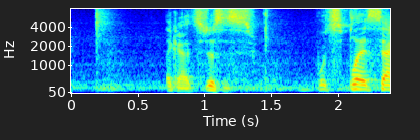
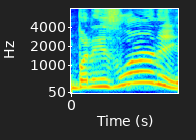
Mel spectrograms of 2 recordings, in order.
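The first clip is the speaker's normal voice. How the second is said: pleading spirit voice; 9 semitones higher than usual. Retold or imitated. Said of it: "the other vibration's like".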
